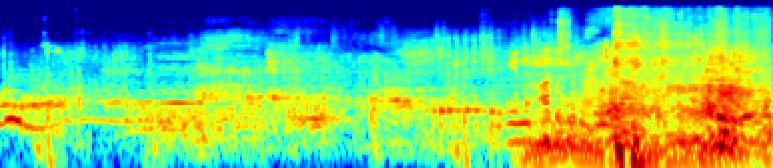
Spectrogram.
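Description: Dogs growl and snarl close by.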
